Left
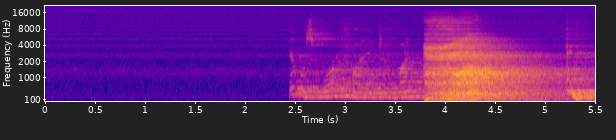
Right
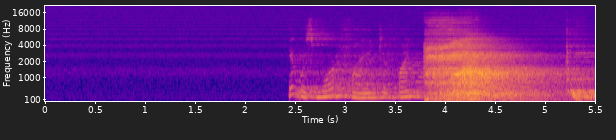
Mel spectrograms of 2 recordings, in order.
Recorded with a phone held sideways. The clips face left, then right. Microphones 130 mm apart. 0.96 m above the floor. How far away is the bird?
I don't hear a bird.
